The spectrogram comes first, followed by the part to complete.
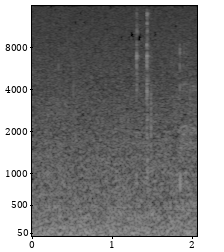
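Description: Near silence: room tone, with a couple of faint computer mouse clicks about one and a half seconds in.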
